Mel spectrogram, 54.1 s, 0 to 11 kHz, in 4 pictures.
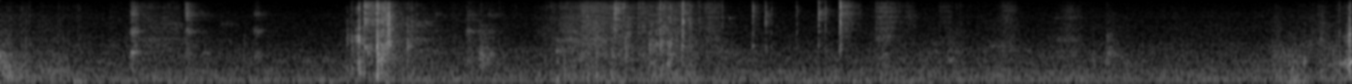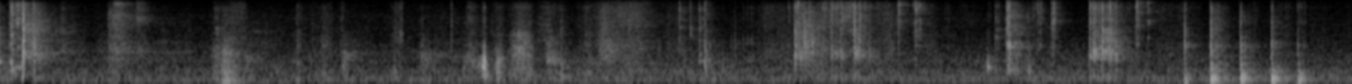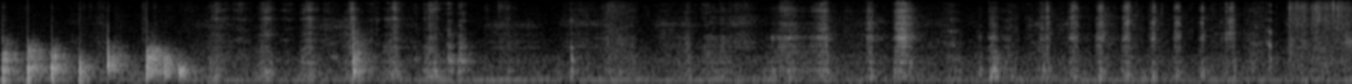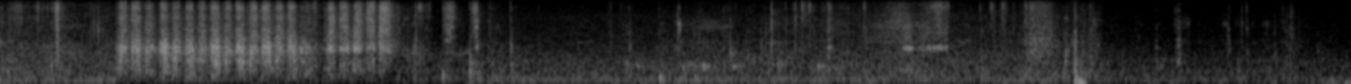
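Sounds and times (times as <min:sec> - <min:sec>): sanding wood: 0:41.7 - 0:44.6.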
